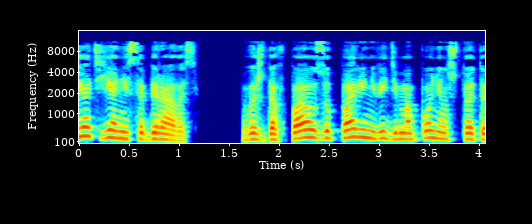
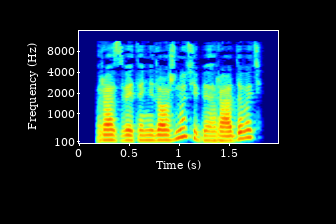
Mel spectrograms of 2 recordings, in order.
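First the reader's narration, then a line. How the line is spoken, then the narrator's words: Plain. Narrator (Russian): спросил он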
